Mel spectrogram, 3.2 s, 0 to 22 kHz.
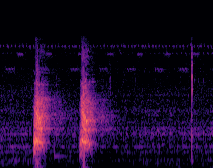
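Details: Two loud, sharp barks under a second apart from Hemi Bleu, a pit bull barking at nothing on the morning of August 22, 2012, followed by quiet and a faint click.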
